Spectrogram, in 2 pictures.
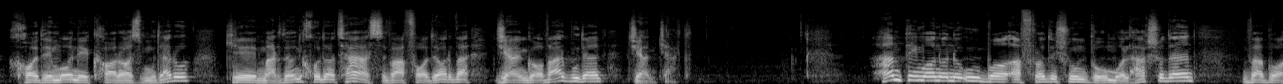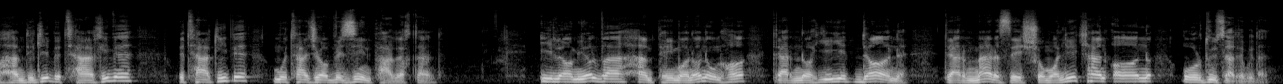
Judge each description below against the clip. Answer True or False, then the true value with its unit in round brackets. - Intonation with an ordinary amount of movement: False (6.6 semitones)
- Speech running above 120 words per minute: False (105 wpm)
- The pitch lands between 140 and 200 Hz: False (120 Hz)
